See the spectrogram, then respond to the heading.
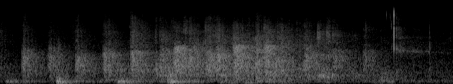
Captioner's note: audience applauds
